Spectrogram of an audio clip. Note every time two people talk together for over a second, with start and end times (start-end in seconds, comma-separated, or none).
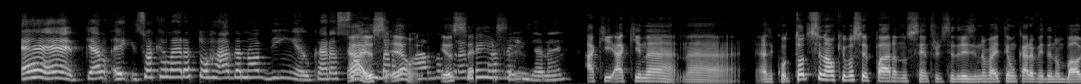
3.5-5.4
